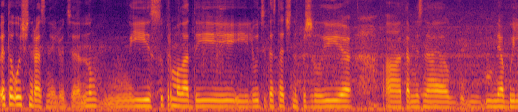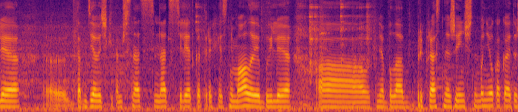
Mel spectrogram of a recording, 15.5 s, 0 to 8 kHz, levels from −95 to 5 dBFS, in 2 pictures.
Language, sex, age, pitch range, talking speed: Russian, female, 20-39, 145-165 Hz, 145 wpm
